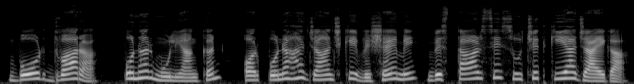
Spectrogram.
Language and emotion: Hindi, neutral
